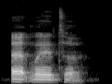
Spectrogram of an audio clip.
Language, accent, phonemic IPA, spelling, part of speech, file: English, US, /ætˈlæntə/, Atlanta, proper noun, En-us-Atlanta.oga
- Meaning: 1. The capital and largest city of Georgia, United States and the county seat of Fulton County, Georgia 2. A community in Kings County, Nova Scotia, Canada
